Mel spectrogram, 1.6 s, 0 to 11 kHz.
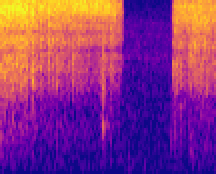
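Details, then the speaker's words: Sputtering hiss cutting in and out from the gun of a Ryobi Whisper Series 40V 2000 PSI 1.2 GPM pressure washer (RY40306BTLVNM), garden hose connected and power off, as trapped air is purged from the line before starting. "You can hear the air spraying out of that. That's what you don't want. You want to eliminate the air in the line before you start the unit."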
